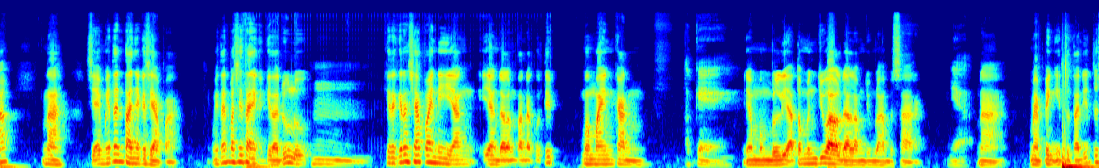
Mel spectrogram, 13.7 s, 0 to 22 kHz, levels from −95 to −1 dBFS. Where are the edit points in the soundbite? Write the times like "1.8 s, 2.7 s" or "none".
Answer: none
